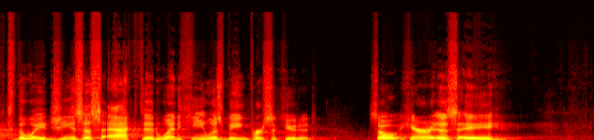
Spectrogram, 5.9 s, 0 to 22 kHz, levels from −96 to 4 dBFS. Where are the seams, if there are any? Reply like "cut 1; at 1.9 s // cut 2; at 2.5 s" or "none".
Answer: cut 1; at 3.4 s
